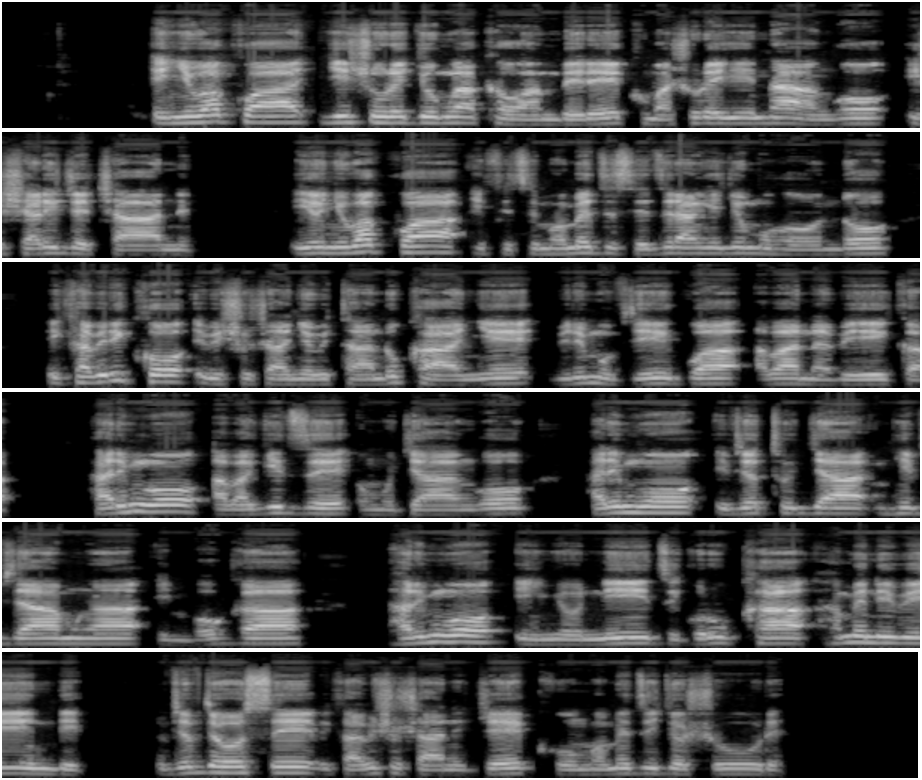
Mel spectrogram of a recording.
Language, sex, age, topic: Rundi, male, 36-49, education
